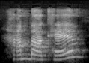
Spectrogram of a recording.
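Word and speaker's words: Hamba kahle: So I actually just looked it up I think you pronounce it Hambake, which is HAMBA space KAHLE.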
